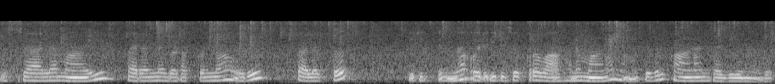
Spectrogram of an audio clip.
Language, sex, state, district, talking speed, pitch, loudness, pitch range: Malayalam, female, Kerala, Kollam, 100 wpm, 175 Hz, -15 LUFS, 165-195 Hz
